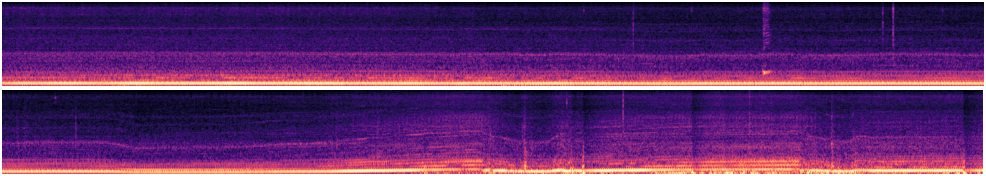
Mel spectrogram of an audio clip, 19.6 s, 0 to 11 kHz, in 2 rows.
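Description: Honda CB400 Super Four's inline-four engine under way, running at a steady pitch. About eleven seconds in the note drops, then climbs as the bike accelerates, with several quick dips and rises near the end.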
